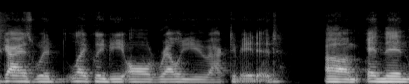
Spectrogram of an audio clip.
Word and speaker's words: ReLU: The the way you pronounce this is called relu. So relu r e l u.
